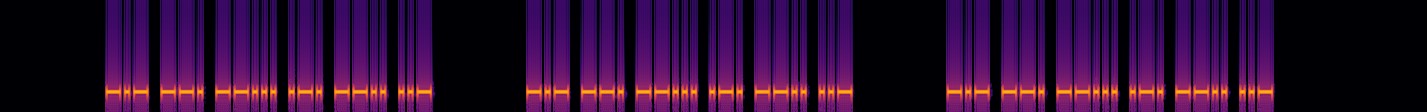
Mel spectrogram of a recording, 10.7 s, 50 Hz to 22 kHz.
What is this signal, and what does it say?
Morse code, heard as a keyed tone, about 34 wpm, 700 Hz. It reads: KG7RZU KG7RZU KG7RZU
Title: USA Call Signs - 6 Characters - Repeated 3x - 35wpm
